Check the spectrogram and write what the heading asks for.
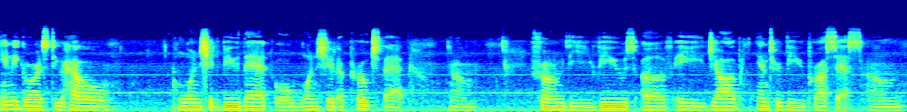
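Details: Adult man who identifies as a person who stutters and may show moments of disfluency; stuttering.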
